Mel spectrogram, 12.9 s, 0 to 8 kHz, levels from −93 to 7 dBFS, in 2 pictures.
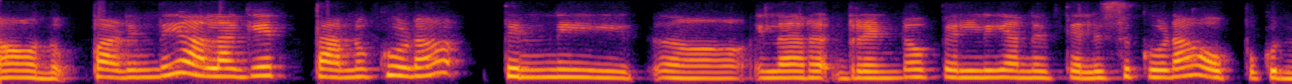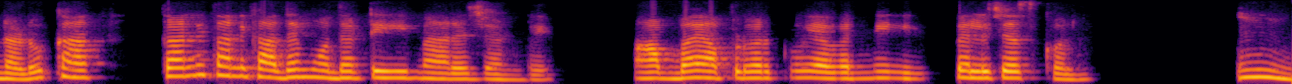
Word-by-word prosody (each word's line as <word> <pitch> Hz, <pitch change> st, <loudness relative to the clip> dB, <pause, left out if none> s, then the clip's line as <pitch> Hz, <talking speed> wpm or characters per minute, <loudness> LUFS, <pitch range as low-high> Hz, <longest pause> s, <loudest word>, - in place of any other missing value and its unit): అవును. 240 Hz, -4 st, +2 dB, 0.2 s
పడింది. 260 Hz, +3 st, +1 dB, 0.2 s
అలాగే 290 Hz, +1 st, +4 dB, 0.3 s
తను 265 Hz, 0 st, +3 dB
కూడా 310 Hz, -1 st, +4 dB, 0.4 s
తినని 265 Hz, -2 st, +2 dB, 0.5 s
ఆహ్, 220 Hz, -1 st, -2 dB
ఇలా 235 Hz, +1 st, +2 dB
ర -, -, +2 dB, 0.2 s
రెండో 230 Hz, +3 st, 0 dB
పెళ్లి 245 Hz, -1 st, +2 dB
అనేది 235 Hz, -1 st, -2 dB
తెలిసి 230 Hz, +4 st, -1 dB
కూడా 260 Hz, +3 st, +3 dB, 0.2 s
ఒప్పుకున్నాడు. 215 Hz, -4 st, 0 dB
కా 265 Hz, -, +2 dB, 0.5 s
కానీ 295 Hz, +3 st, +3 dB
తనకది 270 Hz, -5 st, +2 dB
మొదటి 235 Hz, 0 st, +1 dB, 0.2 s
మ్యారేజ్ 195 Hz, -2 st, -2 dB
అండి. 170 Hz, -1 st, -11 dB, 0.5 s
ఆ -, -, -1 dB
అబ్బాయి 230 Hz, +3 st, +2 dB
అప్పటివరకు 230 Hz, 0 st, -2 dB
ఎవరిని 215 Hz, +1 st, -1 dB, 0.3 s
పెళ్లి 230 Hz, -2 st, +4 dB
చేసుకోలేదు. 195 Hz, -6 st, -1 dB, 0.8 s
హ్మ్. 255 Hz, -6 st, +2 dB
235 Hz, 130 wpm, -14 LUFS, 220-260 Hz, 0.8 s, అలాగే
